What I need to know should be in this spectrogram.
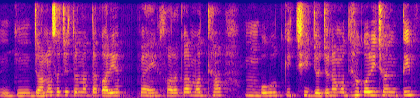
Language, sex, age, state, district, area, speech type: Odia, female, 18-30, Odisha, Kendrapara, urban, spontaneous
